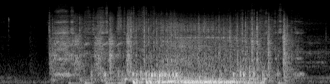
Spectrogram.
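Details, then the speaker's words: 2000/2001 Ducati Monster 900 with new fuel pump that won't start on its fuel injection: with gas sprayed into the throttle bodies it catches, runs ragged about two seconds, then dies; ignition works, owner suspects frozen or failed injectors. "So, the bike thinks it wants to run for sure. So, there's nothing stopping the ignition."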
